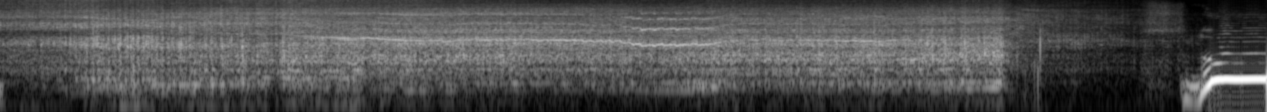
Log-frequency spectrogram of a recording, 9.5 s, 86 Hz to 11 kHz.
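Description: A 24-volt cordless mini chainsaw cutting through a log: the electric motor's whine and the chain tearing through wood, the pitch dipping a couple of times as the chain bites under load. About seven and a half seconds in the saw is released and winds down.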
